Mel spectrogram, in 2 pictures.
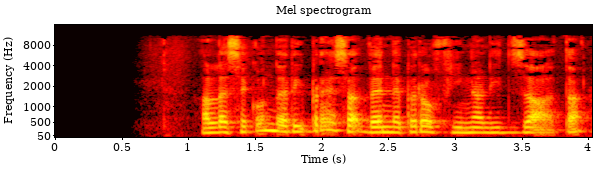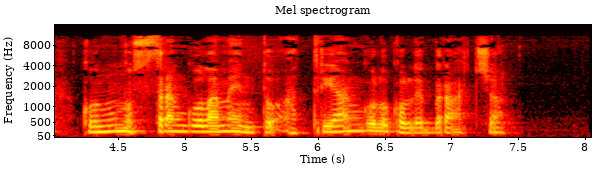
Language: Italian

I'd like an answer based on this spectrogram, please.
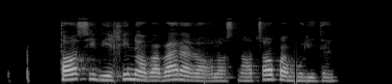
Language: Pashto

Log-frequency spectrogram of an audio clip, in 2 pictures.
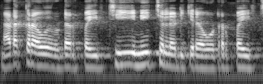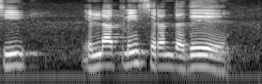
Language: Tamil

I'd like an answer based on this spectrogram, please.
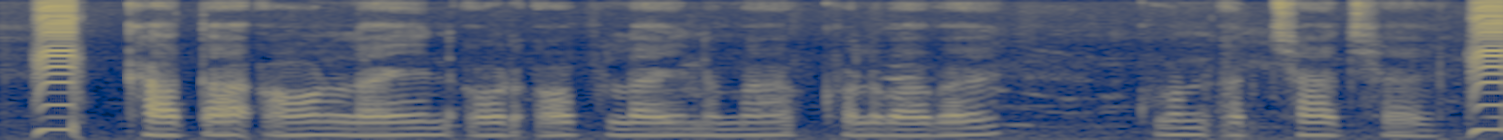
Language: Maithili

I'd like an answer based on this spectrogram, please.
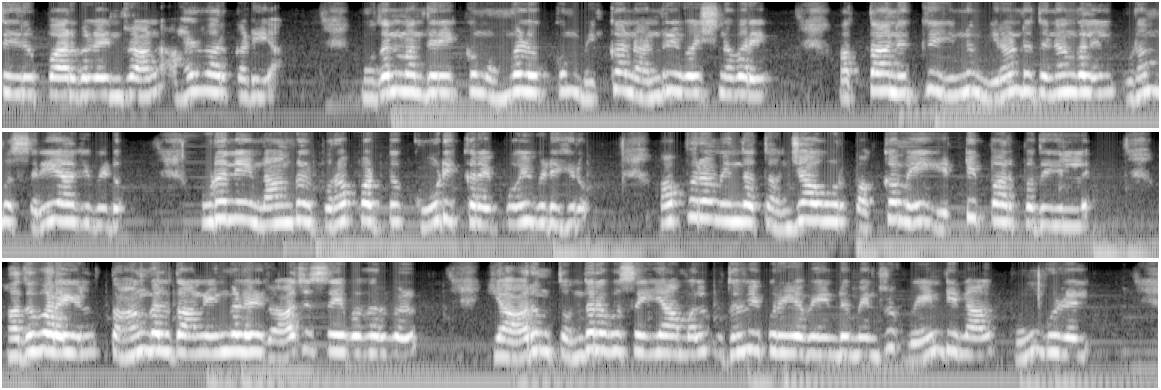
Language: Tamil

